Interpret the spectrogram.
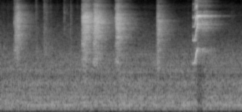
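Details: Pair of rose-ringed parakeets calling: a series of short, sharp, high chirps at irregular intervals, ending in a shrill squeak.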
